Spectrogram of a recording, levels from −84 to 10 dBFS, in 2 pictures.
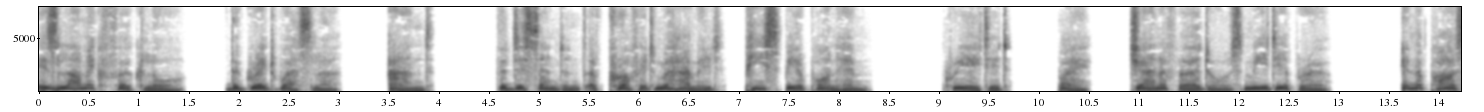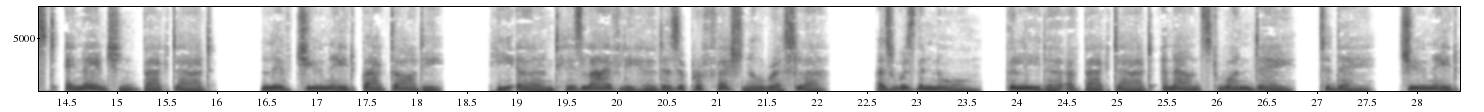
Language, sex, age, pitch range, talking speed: English, female, 50-69, 150-185 Hz, 110 wpm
